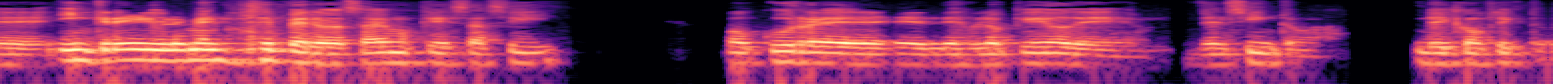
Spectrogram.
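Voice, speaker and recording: At a very slow pace, a man talks with fairly even intonation and a medium pitch. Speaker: consultant on emotional conflicts. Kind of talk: live-stream conversation. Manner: soft-spoken, speaks quietly; halting, many fillers and repetitions.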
